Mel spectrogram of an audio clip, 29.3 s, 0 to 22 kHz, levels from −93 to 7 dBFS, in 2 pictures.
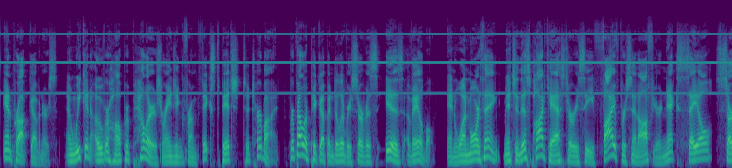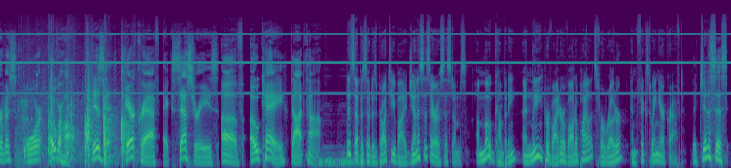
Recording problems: high-pitched whine; loud; throughout; 5.5 kHz, 9 dB below the speech
footsteps; loud; from 15 to 17 s; peak 5 dB above the speech
phone ringing; faint; at 21 s; peak 15 dB below the speech

